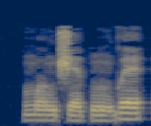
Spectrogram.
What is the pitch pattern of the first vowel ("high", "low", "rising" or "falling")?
low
